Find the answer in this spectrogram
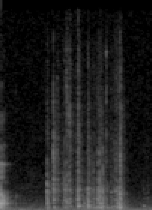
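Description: Faint clicks and rustles of hands handling a rugged laptop and its removed DVD drive module, plastic parts knocking lightly.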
